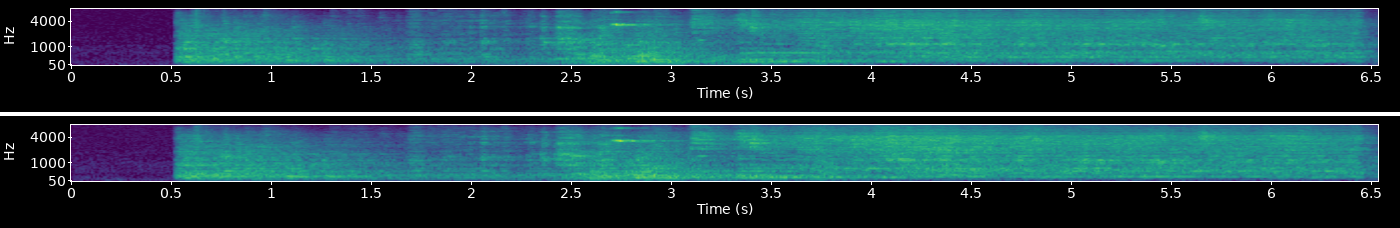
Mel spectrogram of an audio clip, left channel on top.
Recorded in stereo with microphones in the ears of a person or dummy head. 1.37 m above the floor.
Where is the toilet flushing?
20° right (ahead or behind), 2.5 m.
